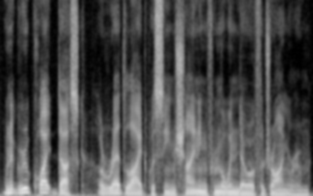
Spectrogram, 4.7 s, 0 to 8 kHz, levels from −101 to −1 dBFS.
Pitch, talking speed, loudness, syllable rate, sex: 110 Hz, 230 wpm, -19 LUFS, 5.1 syllables/s, male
